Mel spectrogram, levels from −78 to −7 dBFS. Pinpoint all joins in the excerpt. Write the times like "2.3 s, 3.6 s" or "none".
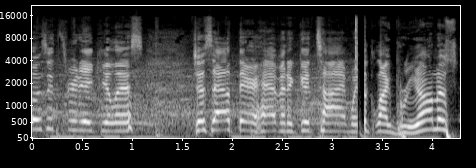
3.3 s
